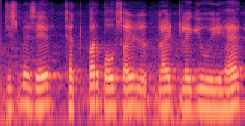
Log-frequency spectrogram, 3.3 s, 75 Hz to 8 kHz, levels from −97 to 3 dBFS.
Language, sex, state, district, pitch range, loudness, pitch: Hindi, male, Uttar Pradesh, Saharanpur, 150-160 Hz, -17 LUFS, 150 Hz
